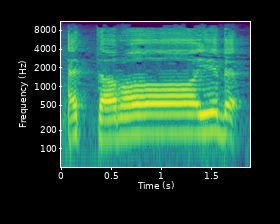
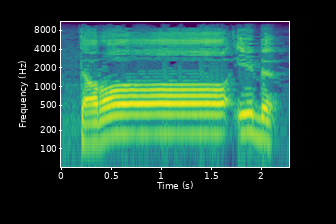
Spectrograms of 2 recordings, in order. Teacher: لازم تحقق الهمزه مع الكسره بتاعتها · Shown in: second take · Term: الهمزه المكسوره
